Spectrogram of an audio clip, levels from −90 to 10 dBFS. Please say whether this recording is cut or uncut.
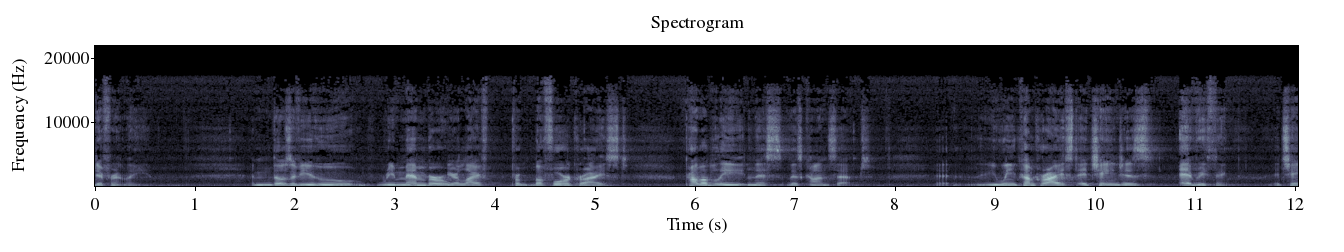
cut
